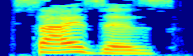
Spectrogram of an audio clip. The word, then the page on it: sizes: British English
